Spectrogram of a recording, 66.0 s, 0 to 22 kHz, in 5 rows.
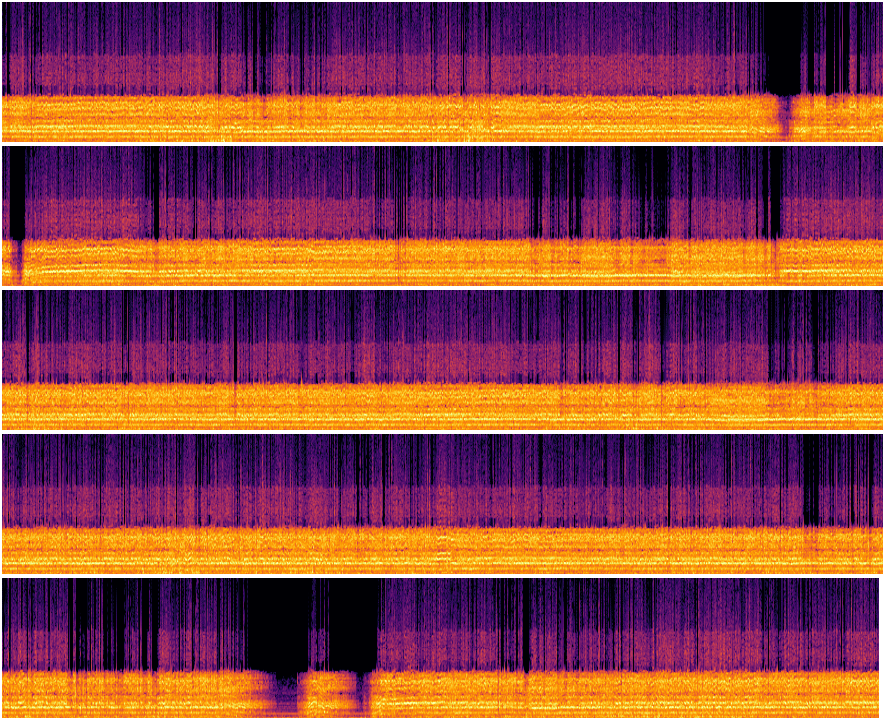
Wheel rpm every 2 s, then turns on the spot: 230, 230, 230, 230, 210, 180, 130, 190, 220, 230, 230, 220, 220, 230, 230, 230, 220, 230, 230, 230, 230, 230, 230, 230, 230, 230, 230, 240, 70, 130, 230, 230, 230.
none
